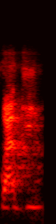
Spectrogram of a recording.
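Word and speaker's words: Gbagi: It is not Gwari, it is Baggy. That is the correct pronunciation.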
